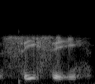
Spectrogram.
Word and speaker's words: Ceci: And of course, my work was really preceded by Dr. Stephen Ceci, that's spelled C-E-C-I, but pronounced like Whitney Houston's mother, Ceci.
